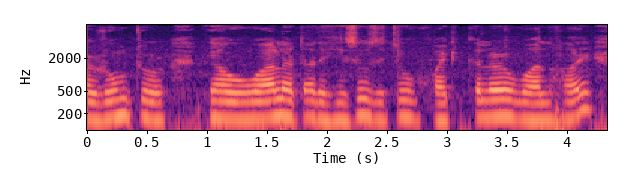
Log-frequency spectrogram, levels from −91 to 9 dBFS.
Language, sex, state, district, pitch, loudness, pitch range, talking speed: Assamese, male, Assam, Sonitpur, 165 Hz, -16 LUFS, 155-175 Hz, 165 wpm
